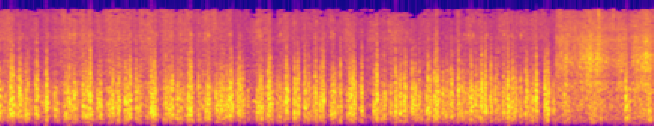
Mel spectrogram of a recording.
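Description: Strong wind buffeting the microphone in loud, irregular gusts, mixed with the road noise of a moving vehicle.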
